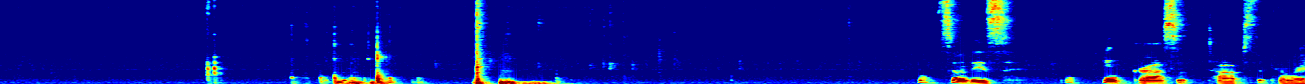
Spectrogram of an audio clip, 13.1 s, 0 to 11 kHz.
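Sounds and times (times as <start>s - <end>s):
painting tools clicking and knocking: 2.9s - 6.4s.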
